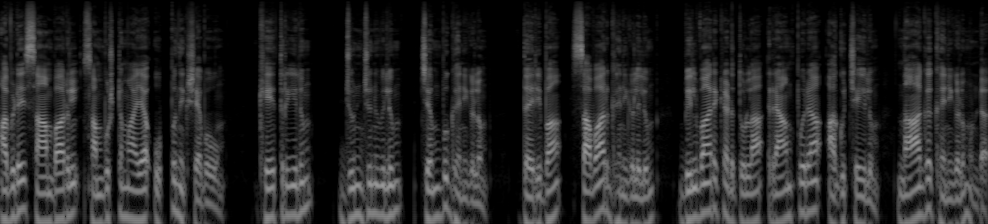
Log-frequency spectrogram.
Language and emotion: Malayalam, neutral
